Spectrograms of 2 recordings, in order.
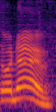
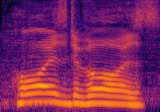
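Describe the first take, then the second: First: It is said with silent letters, like 'or-durv'. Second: It is read letter by letter, like 'horse divorce'. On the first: The speaker calls it right. "No, it's hors d'oeuvre" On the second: The speaker calls it wrong. "That's how you pronounce that, right?"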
